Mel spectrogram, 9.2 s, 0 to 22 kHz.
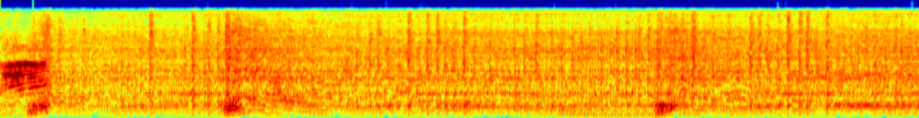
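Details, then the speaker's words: Suzuki RM85 two-stroke, first start-up after rebuild, warming up with motor mount bolts just tightened: buzzy idle with blips that sag slowly and wander; idle not settling, air screw and idle still to adjust. "the idle and everything still isn't right but i'm just gonna let it warm up a little bit and then i'm gonna let it cool down it's idling"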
